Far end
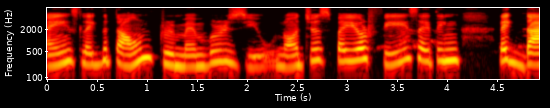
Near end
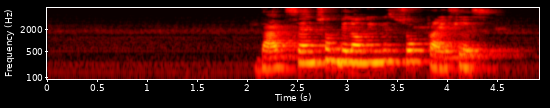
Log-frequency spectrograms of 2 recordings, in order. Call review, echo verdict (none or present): none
